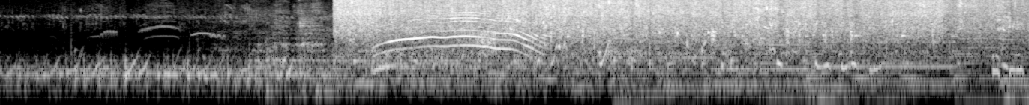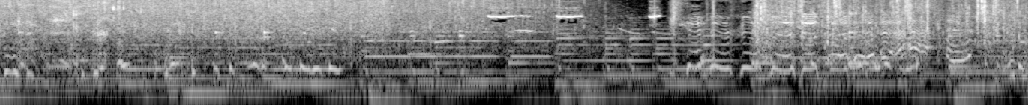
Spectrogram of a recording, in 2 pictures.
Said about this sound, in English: Peppa holds the hose. And Mummy Pig turns on the water.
